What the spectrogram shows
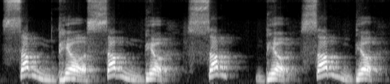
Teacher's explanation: भ के पहले ब का उच्चारण किया जाता है। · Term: आगम ध्वनियां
